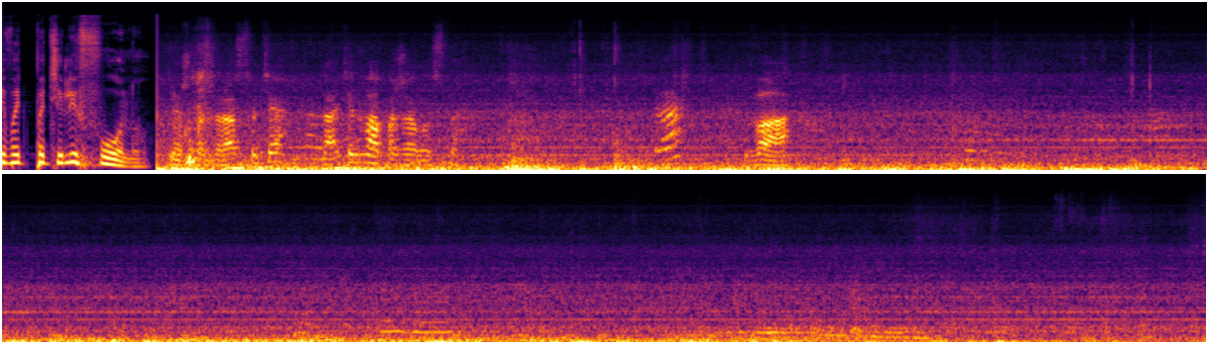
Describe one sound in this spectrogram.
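A tram rumbles steadily along the tracks.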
